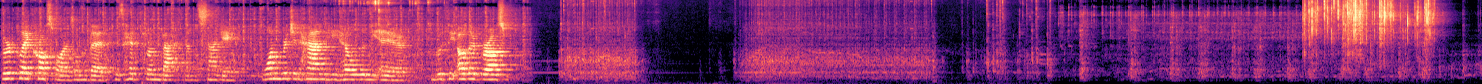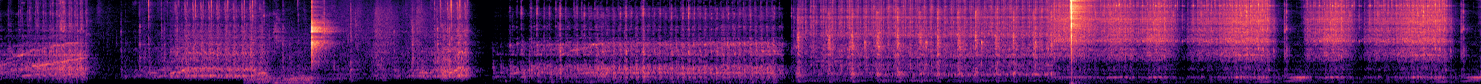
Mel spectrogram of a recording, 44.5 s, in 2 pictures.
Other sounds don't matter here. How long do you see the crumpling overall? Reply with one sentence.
The crumpling can be heard for 2 seconds in total.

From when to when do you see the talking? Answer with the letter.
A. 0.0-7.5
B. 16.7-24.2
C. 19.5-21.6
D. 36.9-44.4
A.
